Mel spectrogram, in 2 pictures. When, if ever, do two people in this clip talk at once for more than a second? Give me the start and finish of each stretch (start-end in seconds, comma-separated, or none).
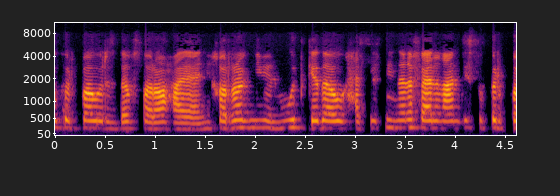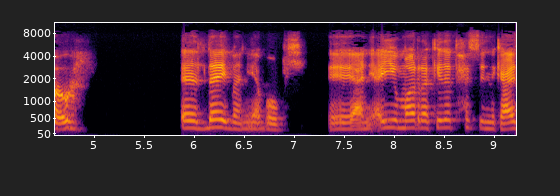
none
